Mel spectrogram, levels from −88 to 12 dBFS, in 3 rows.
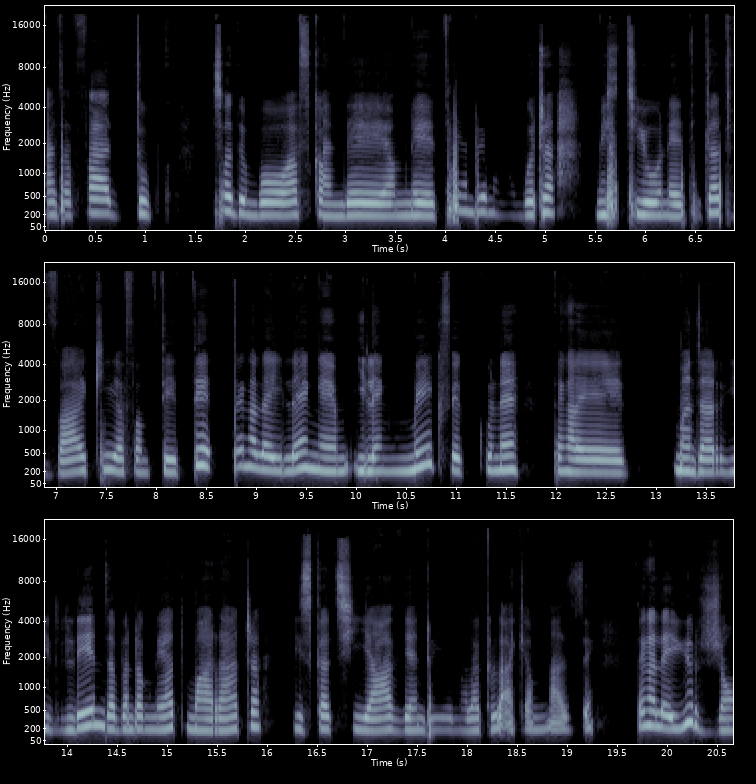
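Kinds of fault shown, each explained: Audio missing between chunks: the speech skips at 2.78, 8.58 and 14.38 s, roughly a fifth of a second lost each time, with the two sides joined directly and no silence between them. The evenly spaced skips likely come from audio being dropped between 6-second chunks.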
